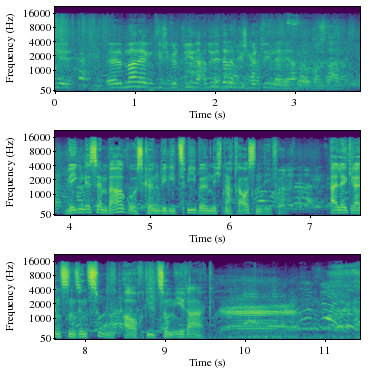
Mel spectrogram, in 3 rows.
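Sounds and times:
speech: 0.0 - 10.2
sheep bleating at a traditional livestock market in Qamishli: 9.6 - 10.8.

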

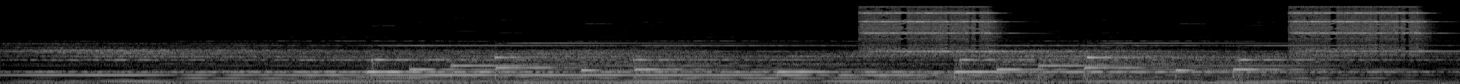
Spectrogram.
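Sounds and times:
soft music: 0.0 - 14.5
alarm clock ringing with metallic bell: 8.6 - 11.4, 12.6 - 14.5.

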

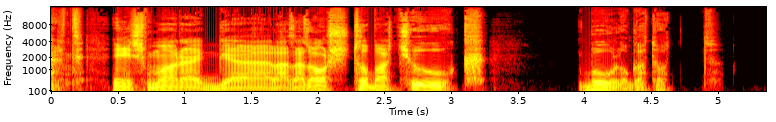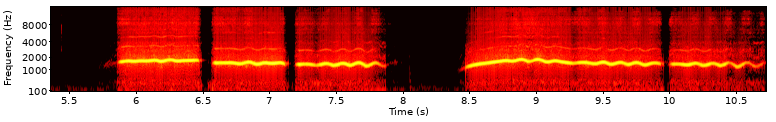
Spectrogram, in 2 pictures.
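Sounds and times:
speech: 0.5 - 3.2, 4.0 - 5.0
person whistling a nursery rhyme tune: 5.9 - 10.7.

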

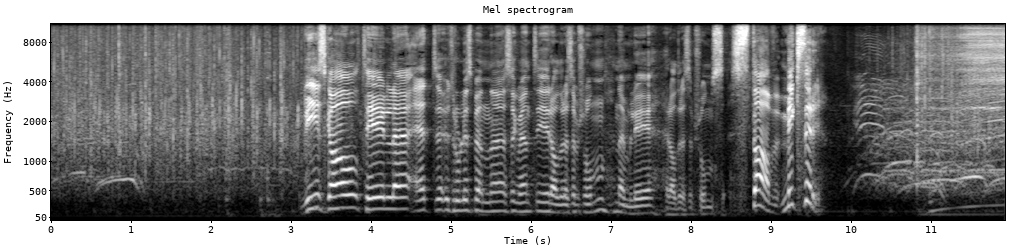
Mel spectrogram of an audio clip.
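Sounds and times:
warm audience applause: 0.0 - 3.4, 10.4 - 11.9
speech: 3.1 - 9.8.

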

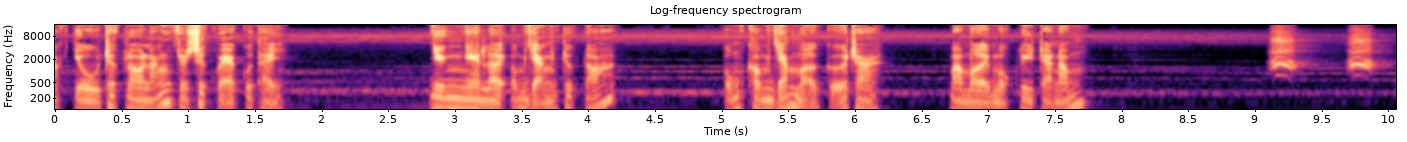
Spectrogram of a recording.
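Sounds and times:
speech: 0.0 - 1.8, 2.8 - 4.3, 5.0 - 7.8
faint steady hum: 0.0 - 10.0
crows cawing loudly at night: 9.1 - 10.0.

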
